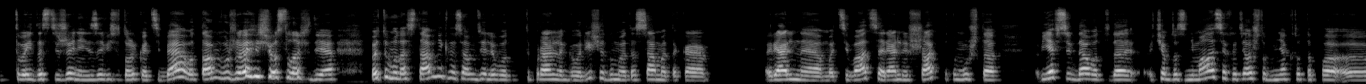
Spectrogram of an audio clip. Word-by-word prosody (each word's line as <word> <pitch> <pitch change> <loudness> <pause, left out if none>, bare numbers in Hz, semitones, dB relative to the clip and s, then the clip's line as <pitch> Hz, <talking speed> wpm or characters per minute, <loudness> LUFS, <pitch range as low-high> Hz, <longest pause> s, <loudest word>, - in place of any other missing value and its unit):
твои 230 0 +1
достижения 235 0 -1
не - - -6
зависят 225 0 -5
только 220 0 -2
от 200 - -5
тебя, 235 - +2
вот 235 -1 -3
там 255 +5 +3
уже 280 -2 -1
еще 365 -1 +7
сложнее. 235 -5 0 0.3
Поэтому 345 - +2
наставник 260 +9 +1
на 285 - -5
самом 250 -3 -2
деле, 235 -1 -2
вот 215 -2 -6
ты - - -16
правильно 230 -2 +1
говоришь. 205 +9 -6
Я 285 - -5
думаю, 225 -2 -3
это 210 +2 -7
самая 215 -2 -1
такая 190 -1 -3 0.5
реальная 215 -4 +3
мотивация. 210 +8 -1
Реальный 210 0 0
шаг. 230 +3 -1
Потому 235 -1 -7
что 210 -4 +1 0.4
я 275 +5 +5
всегда 255 -5 +2
вот, 225 -2 -5
да, 215 0 +3
э, - - -17 0.2
чем-то 235 -3 -2
занималась. 235 +9 0
Я 290 - -2
хотела, 255 0 -1
чтобы 250 -5 -8
меня 235 +2 -4
кто-то 235 -2 -9
по 205 -2 +1
230 Hz, 200 wpm, -23 LUFS, 215-255 Hz, 0.5 s, еще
